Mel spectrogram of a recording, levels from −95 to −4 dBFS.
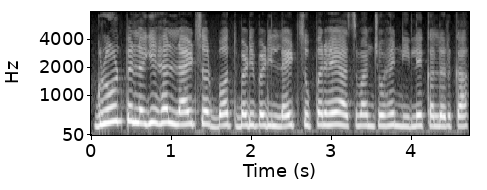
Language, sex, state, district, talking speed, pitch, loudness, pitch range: Hindi, female, Himachal Pradesh, Shimla, 230 wpm, 270 Hz, -12 LUFS, 260-300 Hz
